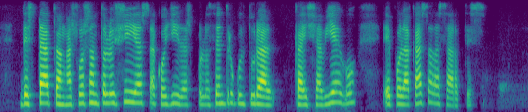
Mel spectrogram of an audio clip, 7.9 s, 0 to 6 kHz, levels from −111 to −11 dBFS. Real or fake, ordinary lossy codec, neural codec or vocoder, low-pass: real; Opus, 24 kbps; none; 5.4 kHz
